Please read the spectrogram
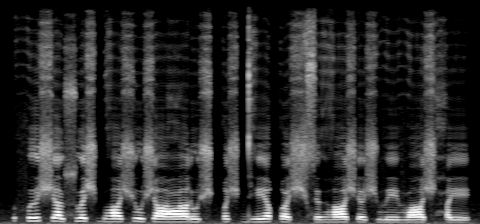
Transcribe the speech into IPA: f ə ʃ a sʷ a ʃ bʱ ɑ ʃ o ʃ ɑ ʕ ɑ ɾ o ʃ qʷ ə ʃ dʱ e qʷ æ ʃ s ə ɦ ɑ ʃ ɾ ɜ ʃ v e v ɑ ʃ ħ e

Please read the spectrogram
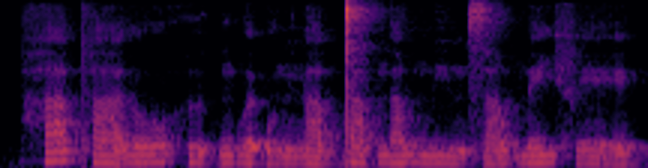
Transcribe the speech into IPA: h a˧˥ pʰ aː˧˩ l oː˧˥ h ɯː˧˩ t̚ ŋ u˧˩ ə̯ ʔ o˩ n ŋ aː˧˩ p̚ d aː˥˨ p̚ n a˧˥ w m iː˧˩ m s a˩˧ w m e˧˥ j f e˥˨

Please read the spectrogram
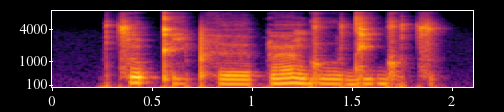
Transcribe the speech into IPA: t͡s ũ ʔ kʼ i̤ pʰ øː p œ̃ ɡ uː d i ɡ ṳ t͡s

